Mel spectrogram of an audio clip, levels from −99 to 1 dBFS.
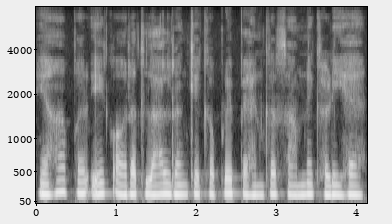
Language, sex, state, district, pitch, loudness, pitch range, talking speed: Hindi, male, Jharkhand, Palamu, 155 Hz, -15 LUFS, 150-160 Hz, 175 wpm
